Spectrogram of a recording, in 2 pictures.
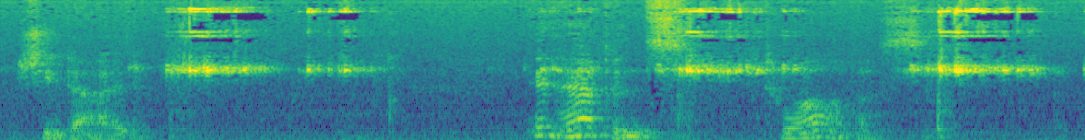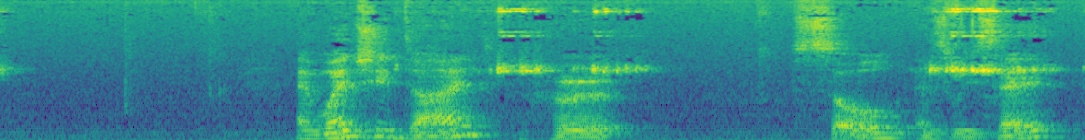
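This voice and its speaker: A man, a bishop, telling a story in a sermon with deliberate, animated delivery. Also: lowish voice, background noise. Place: church. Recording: echoey church from far off.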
